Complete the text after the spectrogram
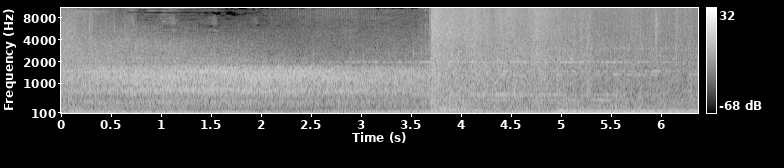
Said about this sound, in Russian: Здесь, в бурлящих водах южноафриканской бухты Фолс-Бэй, ребята находятся уже на пределе от работы на крохотной акульей лодке. Мы пытаемся работать в этих безумных бурных водах.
